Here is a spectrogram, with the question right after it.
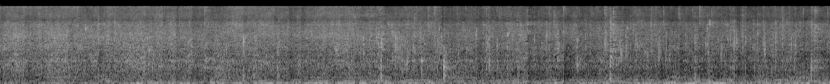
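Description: Roughly chopped tomatoes fry with spices in a pan, giving a continuous, close sizzle and hiss with occasional faint stirring scrapes and no talking.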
